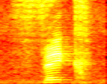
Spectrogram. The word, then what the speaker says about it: THICC: name of the G it's called the thick - and it's spelled th ICC this is an article from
